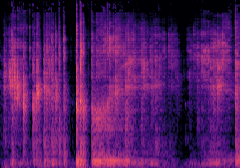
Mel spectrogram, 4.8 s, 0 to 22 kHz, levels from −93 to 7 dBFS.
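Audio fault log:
1.82 to 4.81 s, time-stretched section: the pace abruptly slows to 0.58 times normal speed through to the end while pitch stays unchanged. The sound drags, likely because software lengthened this stretch by repeating short slices to preserve pitch.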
